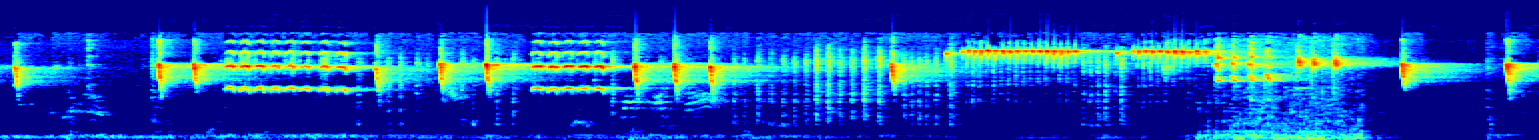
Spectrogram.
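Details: Kolibri ninja sunbird in masteran song: rapid repeated buzzy trill phrases alternating with clipped chips, then a very high sustained whistle, a brief noisy burst, and final sharp notes.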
